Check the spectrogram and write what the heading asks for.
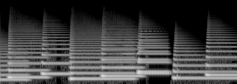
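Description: Prophanity software synthesizer, an emulation of the Sequential Circuits Prophet-5, playing a phrase of bright, sustained notes that overlap, a new pitch coming in about every half second.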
